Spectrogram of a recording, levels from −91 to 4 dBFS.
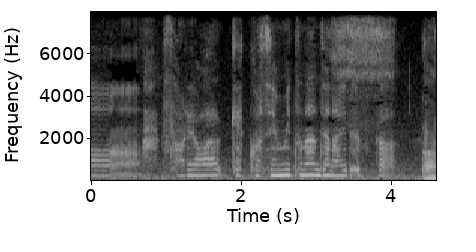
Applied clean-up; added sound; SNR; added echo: none; none; none; none.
